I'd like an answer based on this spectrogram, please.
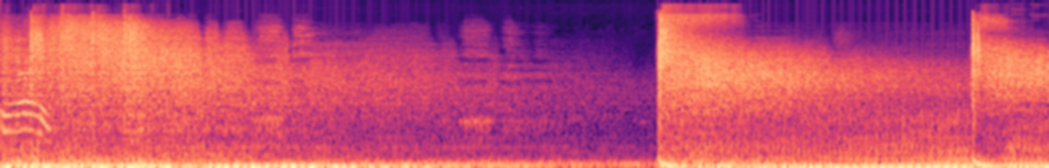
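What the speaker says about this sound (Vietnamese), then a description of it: "Vừa nãy súng đã nổ" Two loud, sharp gunshot bangs about two seconds apart ring out over a low rumbling background with faint voices.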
